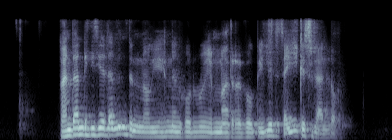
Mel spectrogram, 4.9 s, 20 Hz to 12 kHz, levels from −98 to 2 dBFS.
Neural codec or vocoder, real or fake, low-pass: codec, 16 kHz, 1 kbps, X-Codec, HuBERT features, trained on balanced general audio; fake; 7.2 kHz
